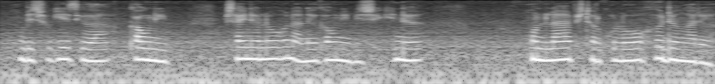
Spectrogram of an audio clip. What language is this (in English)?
Bodo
